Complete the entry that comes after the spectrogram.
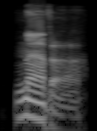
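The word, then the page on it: névé: British English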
